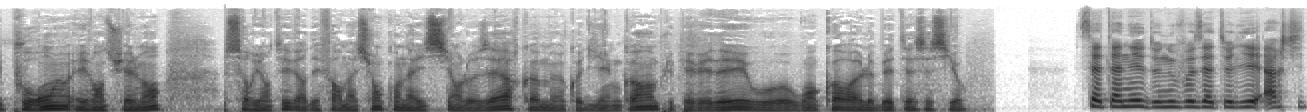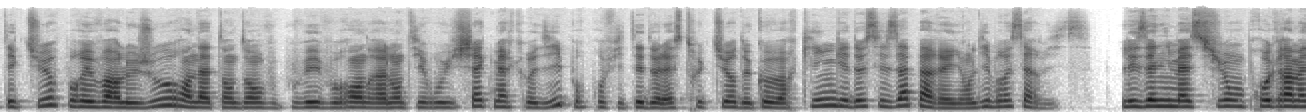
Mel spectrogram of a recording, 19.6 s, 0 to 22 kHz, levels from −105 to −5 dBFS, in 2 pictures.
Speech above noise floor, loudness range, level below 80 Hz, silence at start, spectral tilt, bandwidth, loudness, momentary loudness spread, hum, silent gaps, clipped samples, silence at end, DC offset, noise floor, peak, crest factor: 54 dB; 5 LU; -46 dBFS; 0 s; -5.5 dB/octave; 16.5 kHz; -25 LUFS; 10 LU; none; none; under 0.1%; 0 s; under 0.1%; -78 dBFS; -4 dBFS; 20 dB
